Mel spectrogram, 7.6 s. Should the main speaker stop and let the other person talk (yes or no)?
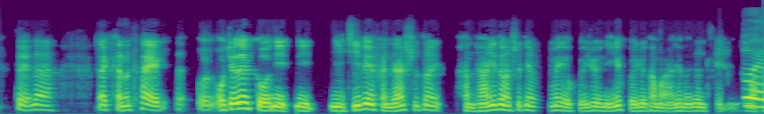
yes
